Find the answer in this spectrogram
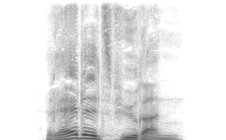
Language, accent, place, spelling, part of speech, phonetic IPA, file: German, Germany, Berlin, Rädelsführern, noun, [ˈʁɛːdl̩sfyːʁɐn], De-Rädelsführern.ogg
- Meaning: dative plural of Rädelsführer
